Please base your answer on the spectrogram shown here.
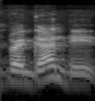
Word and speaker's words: Burgundy: How do yeah, we yeah, pronounce it? yeah. Well, I know it's Burgundy, Burgundy.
